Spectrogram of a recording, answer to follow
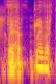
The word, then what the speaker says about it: Kluivert: Gue kalau ngelihat jejaknya Kluivert, cara pronounce-nya gitu ya, Kluivert. Tahu Kluivert.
